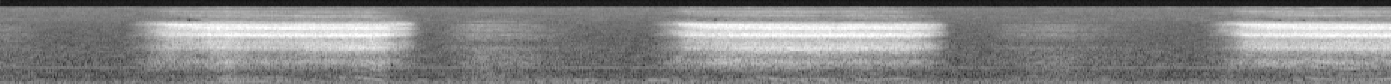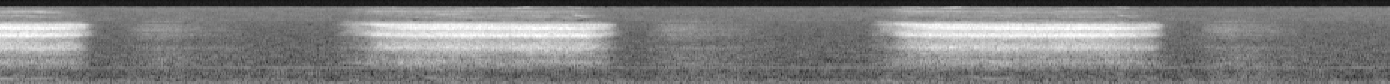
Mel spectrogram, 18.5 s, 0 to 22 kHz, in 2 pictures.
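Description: Regular hissy, airy breath sounds about 17 times a minute, each lasting over a second; light breathy snoring.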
